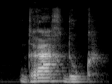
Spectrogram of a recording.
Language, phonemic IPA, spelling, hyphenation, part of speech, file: Dutch, /ˈdraːx.duk/, draagdoek, draag‧doek, noun, Nl-draagdoek.ogg
- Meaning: sling (i.e. for a broken arm or for carrying a baby)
